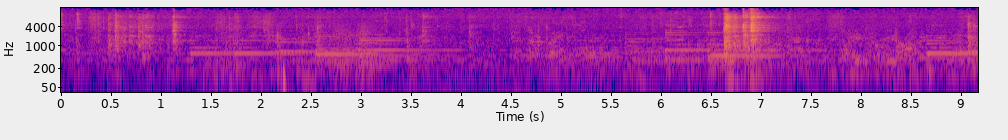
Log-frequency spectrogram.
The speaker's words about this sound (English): So let's clear the chairs quickly. Come into some space.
